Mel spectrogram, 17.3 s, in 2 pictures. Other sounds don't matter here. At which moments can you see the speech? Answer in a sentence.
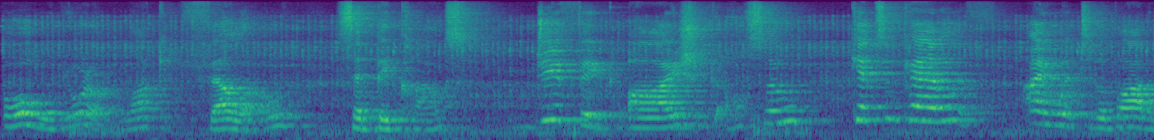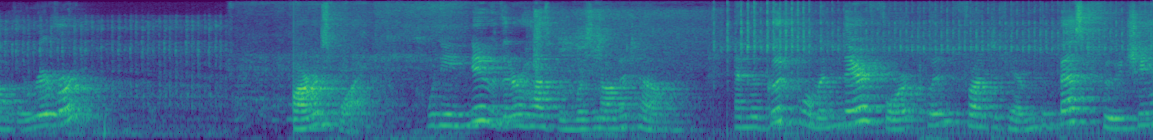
The speech can be heard from 0.0 to 9.2 s and from 10.8 to 17.2 s.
